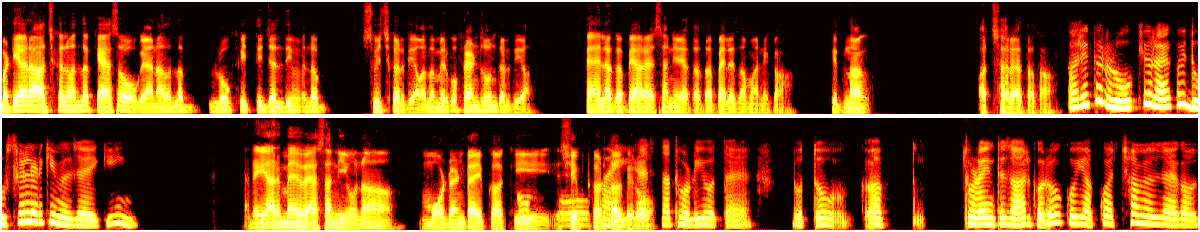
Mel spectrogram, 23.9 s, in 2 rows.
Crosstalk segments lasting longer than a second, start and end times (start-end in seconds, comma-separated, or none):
17.1-18.4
